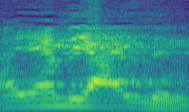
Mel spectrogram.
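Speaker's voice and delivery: put-on Jamaican accent. Having told listeners to just go with it, a speaker talks in a Jamaican accent. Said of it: "when you hear me speaking a Jamaican accent".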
